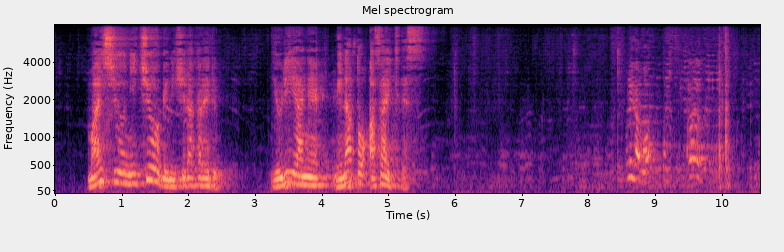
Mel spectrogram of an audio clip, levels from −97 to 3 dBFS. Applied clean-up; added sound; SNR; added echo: neural separator model SepFormer DNS4.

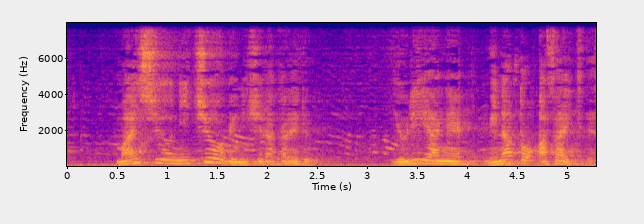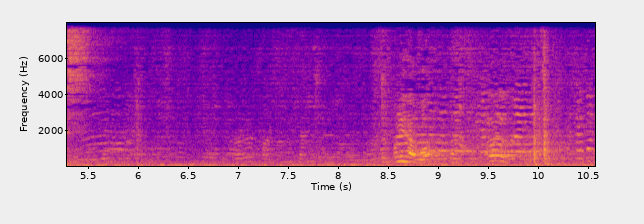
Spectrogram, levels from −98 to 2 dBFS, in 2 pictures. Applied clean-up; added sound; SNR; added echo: none; Wind; 18 dB; reverberation time 1.0 s.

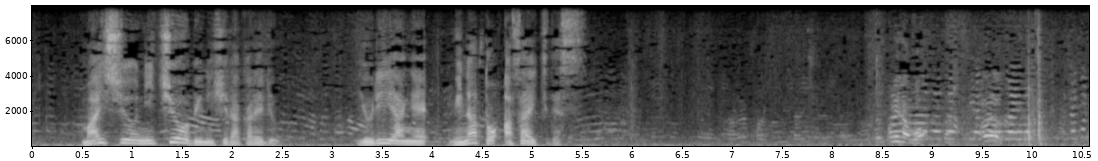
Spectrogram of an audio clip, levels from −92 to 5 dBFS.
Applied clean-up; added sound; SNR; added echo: none; none; none; none.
